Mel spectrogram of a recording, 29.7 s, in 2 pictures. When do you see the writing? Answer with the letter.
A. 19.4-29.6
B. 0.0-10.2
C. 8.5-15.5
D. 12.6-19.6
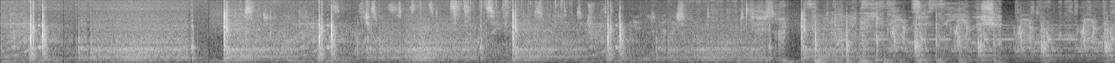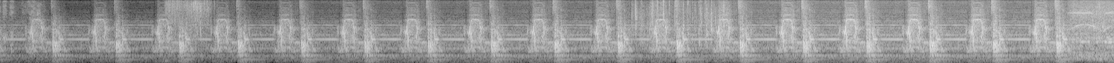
C.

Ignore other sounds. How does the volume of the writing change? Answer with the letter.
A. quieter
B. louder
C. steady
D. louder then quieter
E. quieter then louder
D.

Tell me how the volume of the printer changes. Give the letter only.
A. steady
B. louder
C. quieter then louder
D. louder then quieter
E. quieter
C.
